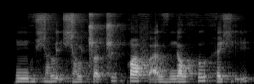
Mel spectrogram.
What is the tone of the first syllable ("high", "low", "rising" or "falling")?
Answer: low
